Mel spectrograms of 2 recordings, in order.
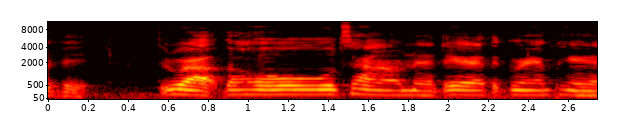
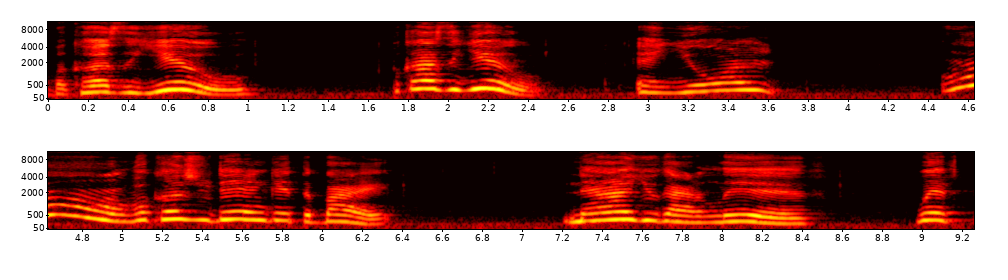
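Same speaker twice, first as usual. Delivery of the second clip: higher, louder scolding of a book character; outraged at character; 8 semitones higher, 6 dB louder than usual. Real, not acted. Reader yelling at the boy in the book, outraged. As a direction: let the frustration burst out. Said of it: "I'm so mad I'm almost in tears".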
